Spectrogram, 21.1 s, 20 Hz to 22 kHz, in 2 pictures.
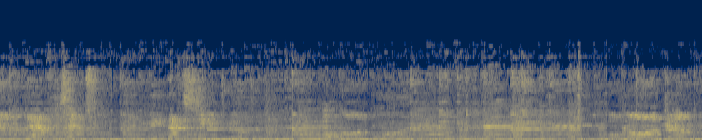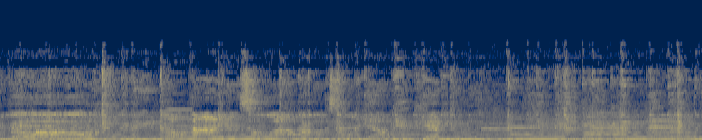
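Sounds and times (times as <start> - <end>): acoustic guitars playing: 0.0 - 21.0
people singing: 9.1 - 16.2.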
